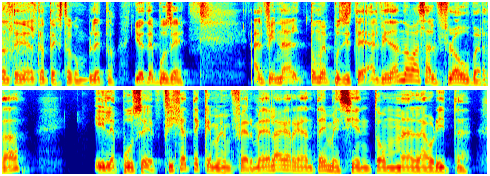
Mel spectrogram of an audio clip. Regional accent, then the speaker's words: Querétaro, Mexico; moved away; en la ciudad de donde yo soy, en Querétaro

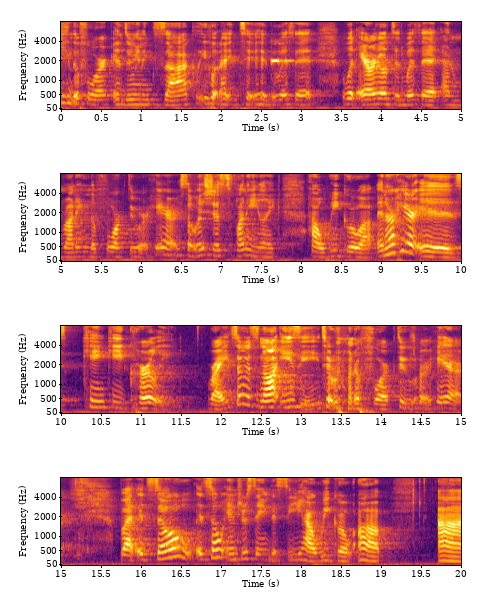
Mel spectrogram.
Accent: Bahamas; I grew up in the Bahamas, so I'm originally from the Bahamas.

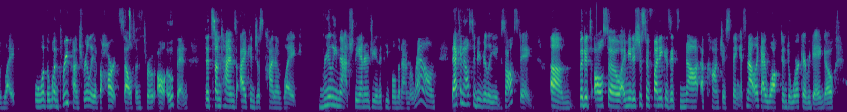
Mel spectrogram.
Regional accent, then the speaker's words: Maryland, United States; accent: a little bit of a Southern; moved away; I grew up in Maryland, south of the Mason-Dixon. So like, I had a little bit of a Southern, not drawl, but like a little bit of a Southern kind of y'alls.

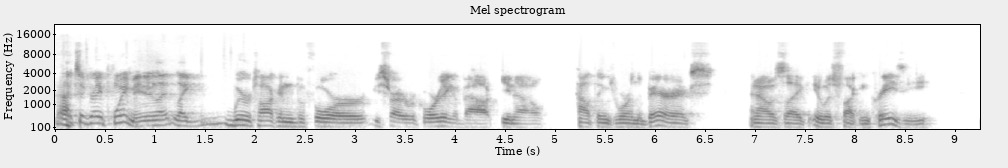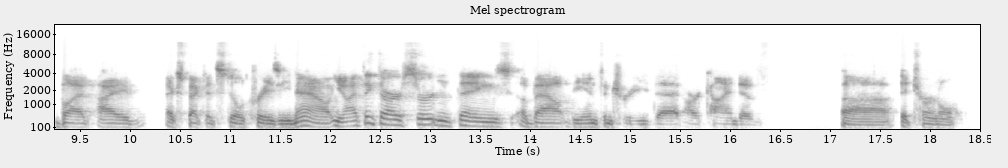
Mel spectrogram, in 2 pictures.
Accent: Washington, District of Columbia, United States; moved away as an adult; also born or lived in New Orleans; I grew up in the D.C. area um, my whole life until uh, I turned 18 and came down to New Orleans to go to college.

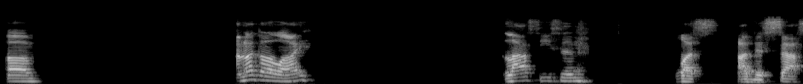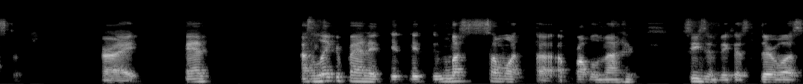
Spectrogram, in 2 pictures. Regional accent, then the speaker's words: Philippines; in the Philippines, in my home country

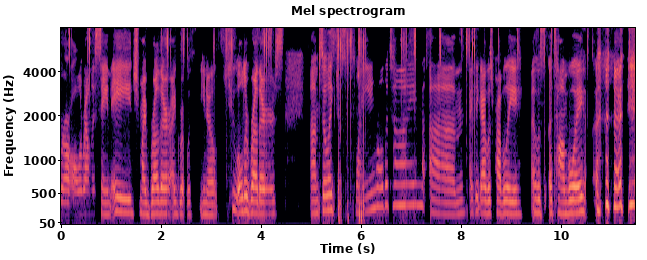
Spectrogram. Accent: Houston, Texas, United States; also born or lived in Topeka, Kansas; now in Seattle, United States; I grew up in Houston

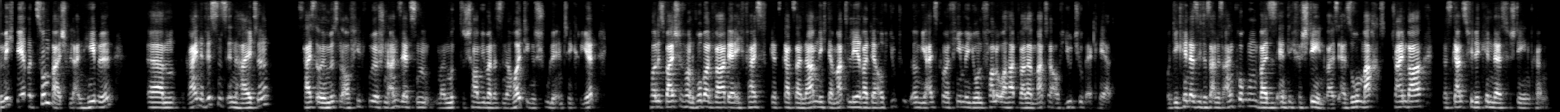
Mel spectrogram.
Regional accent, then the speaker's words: Hamburg, Germany; Ich bin Hamburger, geborener Hamburger Jung in 1968.

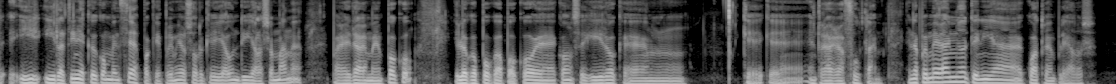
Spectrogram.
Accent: North Brabant, Netherlands; Spanish is a second language; moved away as an adult; soy de Países Bajos, un pueblo de 20.000 habitantes

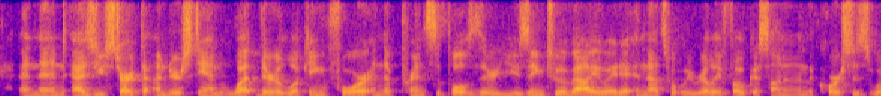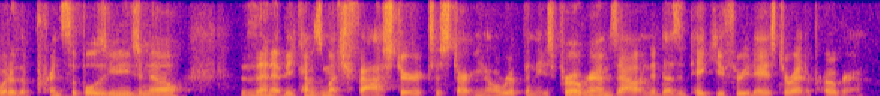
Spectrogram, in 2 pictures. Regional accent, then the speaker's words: Arizona, United States; I'm really originally from Arizona

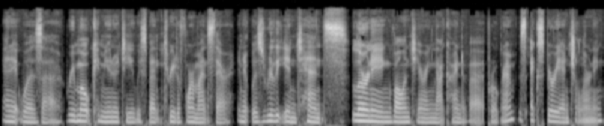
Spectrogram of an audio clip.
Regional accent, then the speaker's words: Sault Ste. Marie, Ontario, Canada; moved away as an adult; I'm from the Sioux originally

